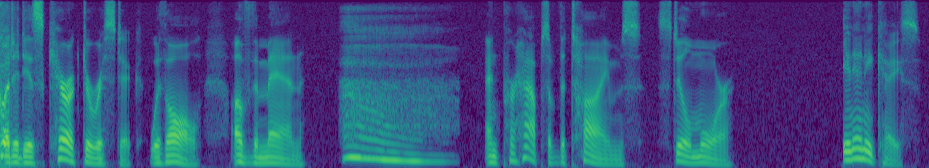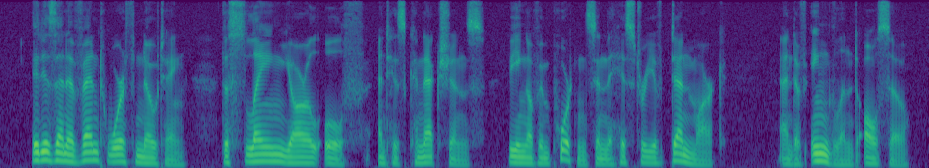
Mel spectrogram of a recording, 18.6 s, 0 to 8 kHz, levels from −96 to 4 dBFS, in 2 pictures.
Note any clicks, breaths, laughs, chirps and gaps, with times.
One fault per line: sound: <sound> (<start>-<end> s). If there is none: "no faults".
sound: sigh (3.4-4.6 s)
